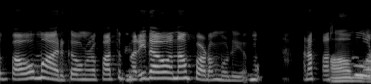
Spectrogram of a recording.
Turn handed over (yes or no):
no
